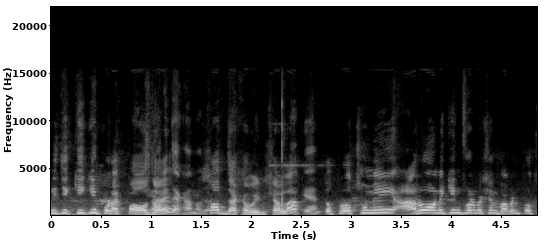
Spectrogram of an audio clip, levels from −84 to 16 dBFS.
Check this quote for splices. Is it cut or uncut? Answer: uncut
